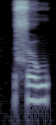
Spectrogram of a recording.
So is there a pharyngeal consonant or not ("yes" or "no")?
no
